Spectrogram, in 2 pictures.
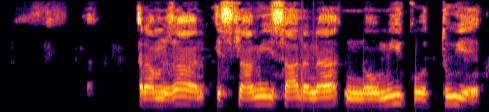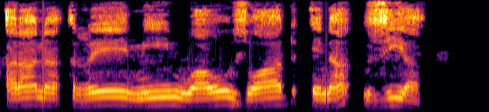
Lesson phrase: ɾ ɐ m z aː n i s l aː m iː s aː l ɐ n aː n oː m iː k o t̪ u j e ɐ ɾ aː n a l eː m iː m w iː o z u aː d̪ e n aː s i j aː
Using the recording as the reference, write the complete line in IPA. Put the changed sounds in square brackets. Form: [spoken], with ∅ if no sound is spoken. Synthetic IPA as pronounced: ɾ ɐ m z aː n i s l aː m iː s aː l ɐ n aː n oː m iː k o t̪ u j e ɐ ɾ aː n a [ɾ] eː m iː m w [aː] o z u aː d̪ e n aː [z] i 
